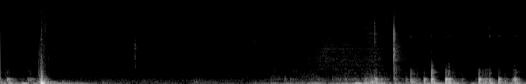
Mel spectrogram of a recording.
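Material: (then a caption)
Metal mesh. A thin metal needle tool picks and scratches across the black woven metal mesh grille of a hollow Blue Yeti microphone head, held in fingers with pale painted nails. A sharp tap opens the clip, followed by a near-silent pause, then a dull, low, boomy rustle of scraping with a run of short knocks and clicks. In all, about ten quick, muffled hits ring out with almost no decay.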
